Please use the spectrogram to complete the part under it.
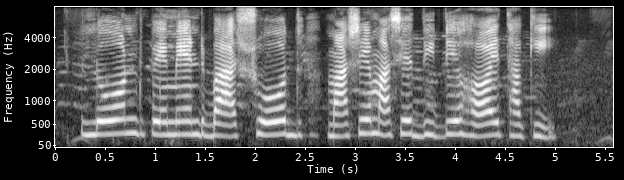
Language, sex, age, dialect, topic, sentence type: Bengali, female, 18-24, Rajbangshi, banking, statement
